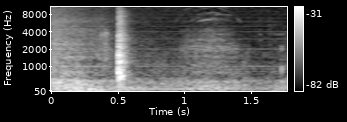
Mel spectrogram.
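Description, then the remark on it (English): A single quick, sharp sneeze bursts out once against a quiet, faintly hissing background, with no talking around it. “Bless you. Excuse me. I must have a weakness to yellow pollen or something.”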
